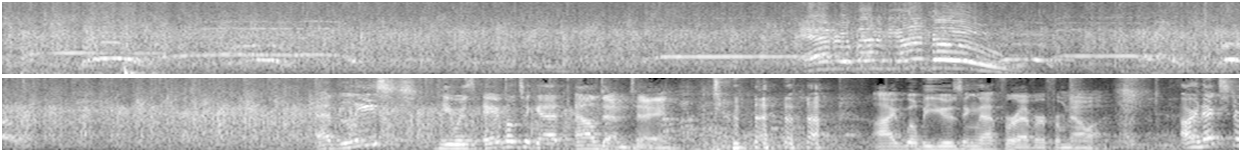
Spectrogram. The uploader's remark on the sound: Live From Philly 4! Tell stories at our latest trip to the City of Brotherly Love.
